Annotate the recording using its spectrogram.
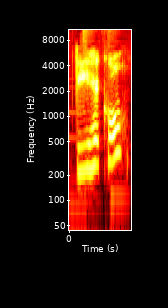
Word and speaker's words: vehicle: Vehicle. – Vehicle 这个词是中间有个 H, 是 vehicle, 这个 H 是不发音的。 – Yeah, we don't say vehicle. – Yeah, we say vehicle.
